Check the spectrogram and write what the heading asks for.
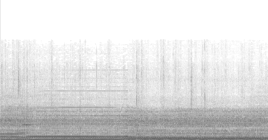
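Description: A live hardcore band's amplified electric guitars hold long sustained notes that ring on steadily and loudly. A low bass note drops out about two seconds in.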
